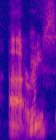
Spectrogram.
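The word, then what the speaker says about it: Rhys: But I What's think the pronunciation? Is more powerful. Reese Ifans.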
